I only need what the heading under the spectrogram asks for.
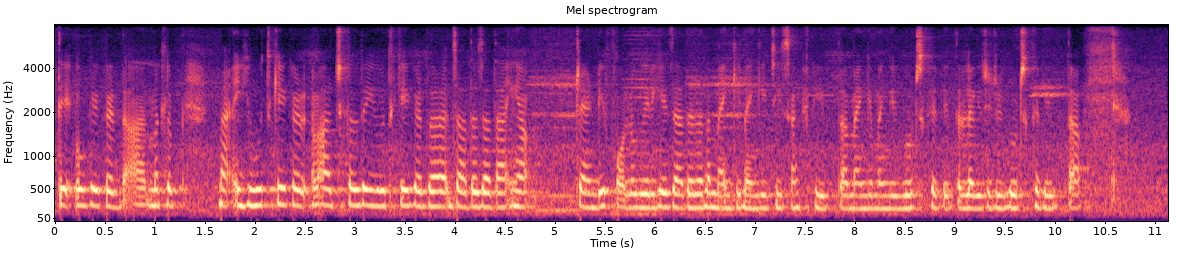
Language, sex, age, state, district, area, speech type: Dogri, female, 18-30, Jammu and Kashmir, Jammu, urban, spontaneous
